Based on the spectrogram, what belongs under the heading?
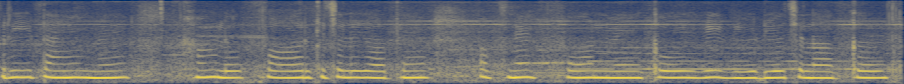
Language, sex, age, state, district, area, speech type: Urdu, female, 18-30, Uttar Pradesh, Gautam Buddha Nagar, rural, spontaneous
